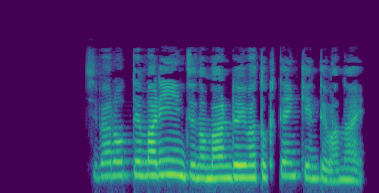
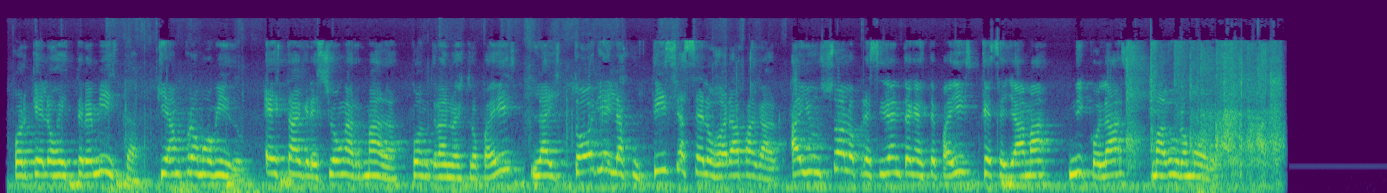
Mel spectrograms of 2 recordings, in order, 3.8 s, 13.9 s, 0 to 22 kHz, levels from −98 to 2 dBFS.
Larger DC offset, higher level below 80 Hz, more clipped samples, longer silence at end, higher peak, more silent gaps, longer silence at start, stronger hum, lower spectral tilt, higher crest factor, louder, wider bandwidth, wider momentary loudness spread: neither; second, -74 dBFS vs -30 dBFS; neither; second, 0.15 s vs 1 s; second, -8 dBFS vs 0 dBFS; neither; first, 0.85 s vs 0.05 s; neither; second, -5 dB/octave vs -6.5 dB/octave; about the same, 16 dB vs 12 dB; second, -23 LUFS vs -13 LUFS; second, 9 kHz vs 15 kHz; first, 8 LU vs 5 LU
